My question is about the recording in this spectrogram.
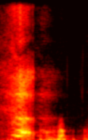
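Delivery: sharp involuntary hiccup; a loud unvoiced hiccup; hiccup gasp. Real, not acted.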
